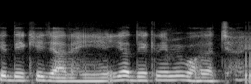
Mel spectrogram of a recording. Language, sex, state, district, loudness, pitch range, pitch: Hindi, male, Chhattisgarh, Korba, -15 LUFS, 160-195 Hz, 180 Hz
